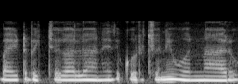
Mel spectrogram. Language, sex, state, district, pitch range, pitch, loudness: Telugu, female, Andhra Pradesh, Krishna, 200-220 Hz, 205 Hz, -9 LUFS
